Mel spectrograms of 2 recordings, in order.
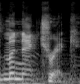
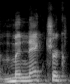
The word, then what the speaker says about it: Manectric: Just look, if the first part of its name comes from the word maneuver instead of mane, then the pronunciation Monectric makes sense. Maneuver, Monectric.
